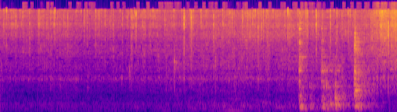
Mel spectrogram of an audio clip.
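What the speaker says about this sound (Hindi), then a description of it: "अब साथ ही हम प्याज शामिल कर देंगे" Finely chopped onions fry in oil with cumin for masala mutton, a steady close sizzle that swells near the end as stirring scrapes and clinks join in.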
